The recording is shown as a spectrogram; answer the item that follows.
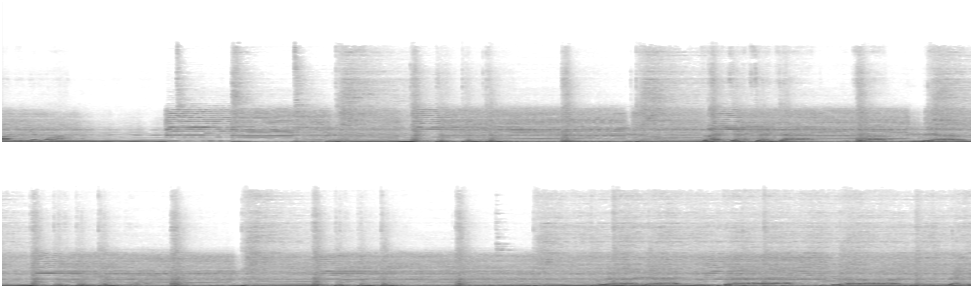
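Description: Heavy metal band playing live, recorded from the crowd: distorted electric guitars, bass and drums, with a vocalist shouting into the microphone. Near the start the low end drops away for about two seconds, leaving the guitar, before the full band crashes back in.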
